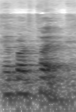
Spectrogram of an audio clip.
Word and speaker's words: apartheid: The pronunciation of this word is apartheid.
